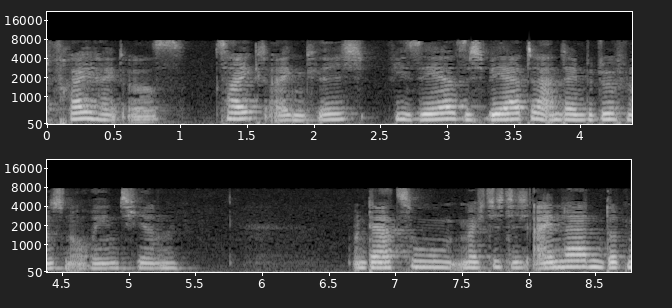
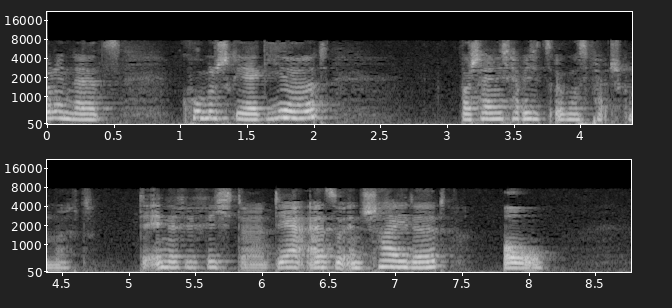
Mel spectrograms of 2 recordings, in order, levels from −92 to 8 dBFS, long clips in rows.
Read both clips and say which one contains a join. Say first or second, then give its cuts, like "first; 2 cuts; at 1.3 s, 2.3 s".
second; 1 cut; at 5.0 s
